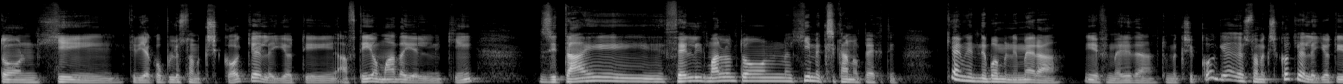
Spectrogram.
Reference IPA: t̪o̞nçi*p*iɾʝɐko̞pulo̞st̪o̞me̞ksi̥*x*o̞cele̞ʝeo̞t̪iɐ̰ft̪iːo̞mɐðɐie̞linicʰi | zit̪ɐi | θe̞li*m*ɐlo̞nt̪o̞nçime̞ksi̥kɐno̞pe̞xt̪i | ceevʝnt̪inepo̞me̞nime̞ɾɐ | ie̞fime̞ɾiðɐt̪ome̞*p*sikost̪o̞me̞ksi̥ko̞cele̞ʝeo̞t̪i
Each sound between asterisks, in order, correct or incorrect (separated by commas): incorrect, incorrect, correct, incorrect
